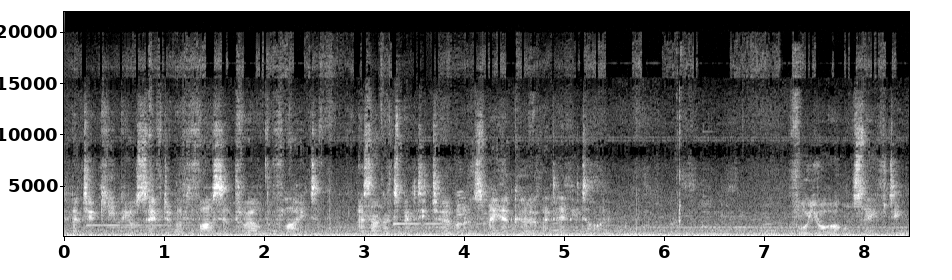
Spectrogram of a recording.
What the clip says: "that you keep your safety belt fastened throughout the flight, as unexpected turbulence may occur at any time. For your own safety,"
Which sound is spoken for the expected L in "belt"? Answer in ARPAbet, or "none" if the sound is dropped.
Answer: none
